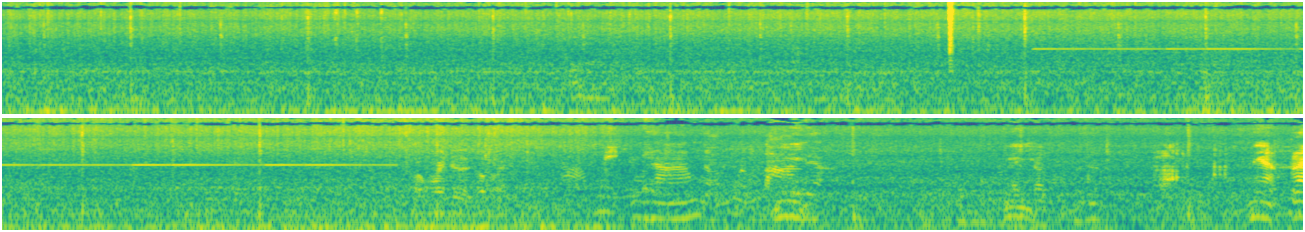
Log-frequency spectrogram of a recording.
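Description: Low, steady rumble of tyres and engine heard from inside a car cabin, driving on a wet road in rain with the wipers running. About seven seconds in there is a sharp click, then a steady high beep that holds for about five seconds.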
